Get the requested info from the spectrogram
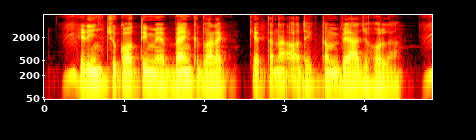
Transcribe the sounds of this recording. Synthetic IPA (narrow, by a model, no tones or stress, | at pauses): ɪɽint͡ʃʊkɔːt̪imẽbɛ̃ːŋkd̪waːɾa | ket̪naʔə̰d̪ʱɪkt̪əmbjaːd͡ʒɦoːlaː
